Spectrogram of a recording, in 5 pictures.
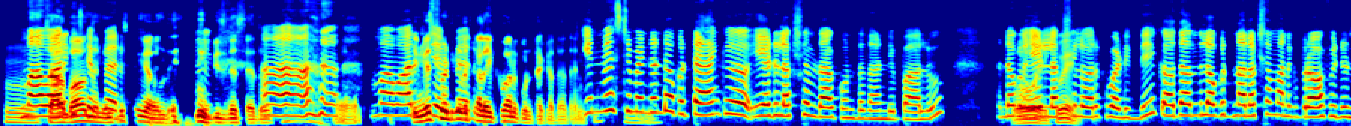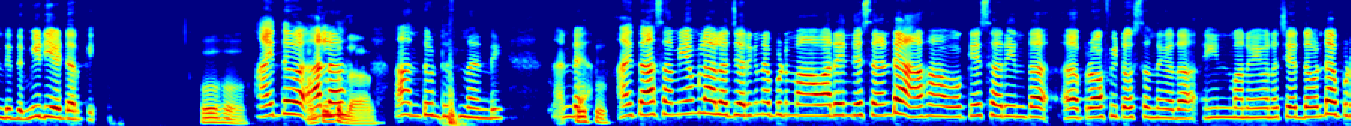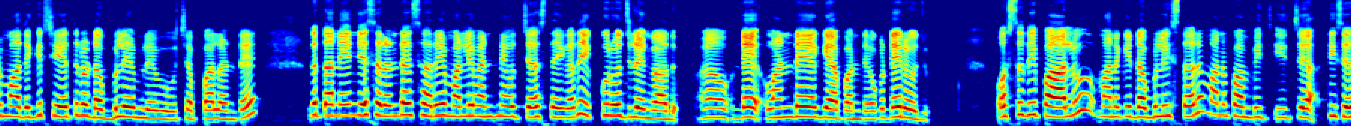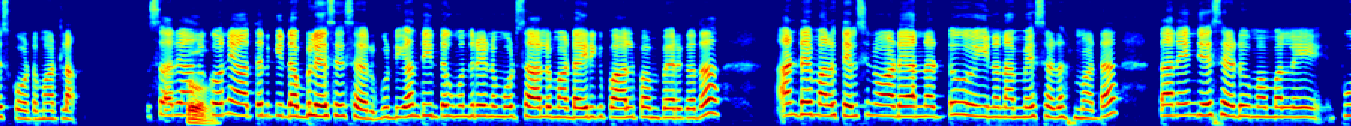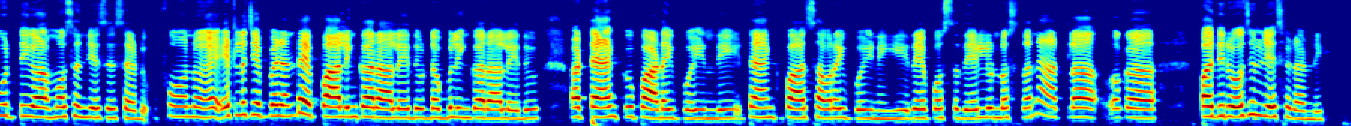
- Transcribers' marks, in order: in English: "ఇంట్రెస్టింగ్‌గా"; chuckle; in English: "బిజినెస్"; chuckle; in English: "ఇన్వెస్ట్‌మెంట్"; in English: "మీడియేటర్‌కి"; in English: "డే వన్ డే"; in English: "డైరీకి"; chuckle; in English: "ట్యాంక్ పాస్"
- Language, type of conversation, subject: Telugu, podcast, పెంపుడు జంతువులు ఒంటరితనాన్ని తగ్గించడంలో నిజంగా సహాయపడతాయా? మీ అనుభవం ఏమిటి?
